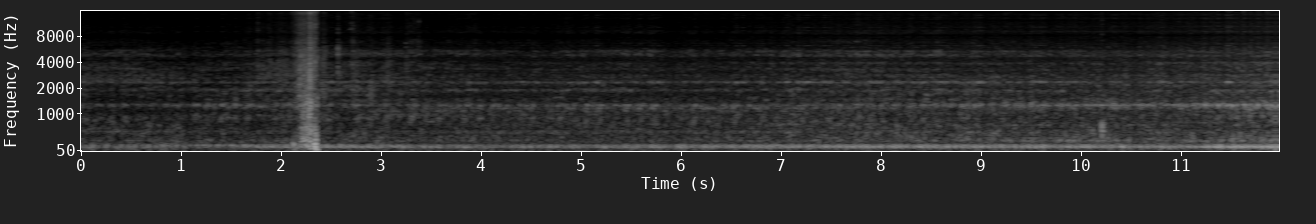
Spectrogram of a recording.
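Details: A steady low engine hum of a vehicle, with one sharp click, and no animal voice.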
